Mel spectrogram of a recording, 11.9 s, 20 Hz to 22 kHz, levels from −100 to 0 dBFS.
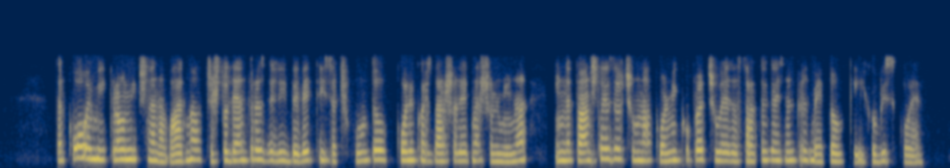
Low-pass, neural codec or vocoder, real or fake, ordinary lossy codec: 5.4 kHz; codec, 24 kHz, 1 kbps, SNAC; fake; Opus, 24 kbps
